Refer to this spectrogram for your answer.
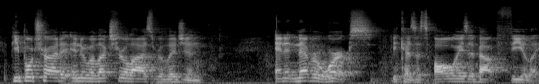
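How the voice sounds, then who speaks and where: This man talks at a medium pitch and moderate pace with ordinary pitch variation. Noticeable background noise and audible room echo come through. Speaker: online group presenter. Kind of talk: mock sermon.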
